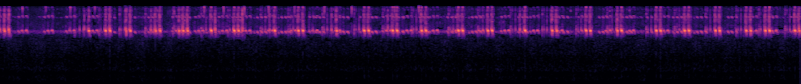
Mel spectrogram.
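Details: A flowery meadow rings with grasshoppers: dense, high, metallic ticking pulses repeated rapidly and steadily, with pulsing loud rasps layered over the continuous chorus.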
